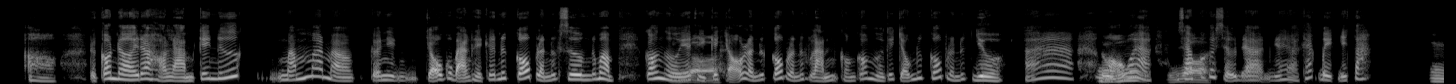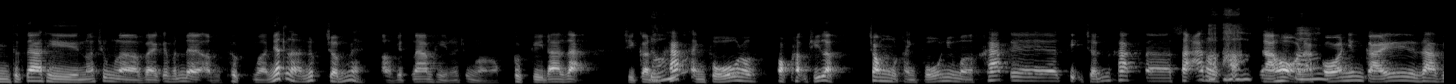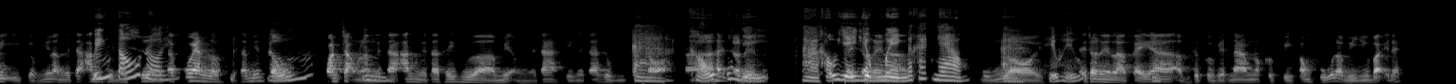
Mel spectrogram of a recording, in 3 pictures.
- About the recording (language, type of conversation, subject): Vietnamese, podcast, Bạn có bí quyết nào để pha nước chấm thật ngon không?
- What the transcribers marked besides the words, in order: laugh; tapping; laughing while speaking: "ờ"; other noise; other background noise; laugh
